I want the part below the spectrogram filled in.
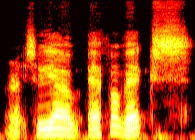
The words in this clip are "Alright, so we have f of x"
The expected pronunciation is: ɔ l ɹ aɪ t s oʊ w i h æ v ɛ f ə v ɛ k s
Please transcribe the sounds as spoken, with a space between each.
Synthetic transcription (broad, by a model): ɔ ɹ aɪ t s oʊ w i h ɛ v ɛ f ə v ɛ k s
